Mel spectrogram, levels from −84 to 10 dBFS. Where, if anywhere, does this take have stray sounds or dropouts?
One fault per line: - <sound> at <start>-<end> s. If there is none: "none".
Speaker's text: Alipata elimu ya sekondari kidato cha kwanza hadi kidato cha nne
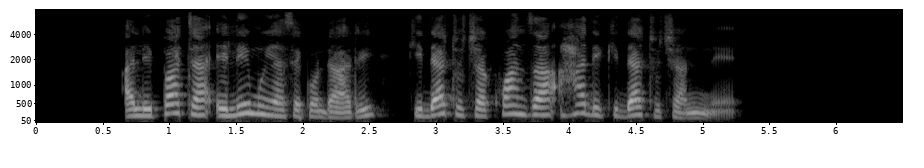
none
